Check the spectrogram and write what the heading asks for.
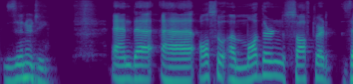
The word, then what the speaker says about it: Zenergy: Am I pronouncing that correctly, Shaun? That's right. Zenergy.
